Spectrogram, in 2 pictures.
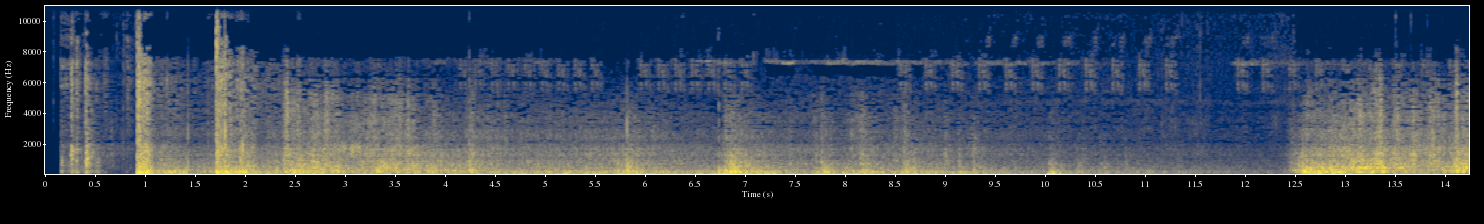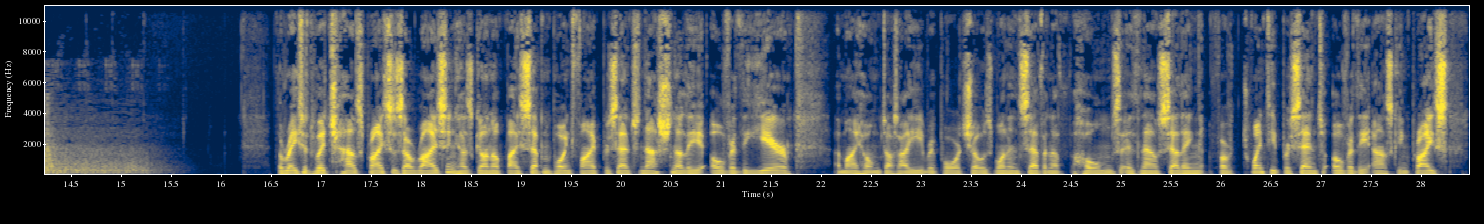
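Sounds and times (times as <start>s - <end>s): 
huge booming explosions in Beirut Lebanon: 0.3s - 15.6s
speech: 16.7s - 28.4s.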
